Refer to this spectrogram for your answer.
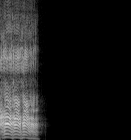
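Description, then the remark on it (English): A person imitates a sheep, as an impersonation of the Pokémon Ampharos, with a single loud, wavering bleat lasting about half a second, followed by silence and the start of another sound at the very end. “What does a sheep sound like?”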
